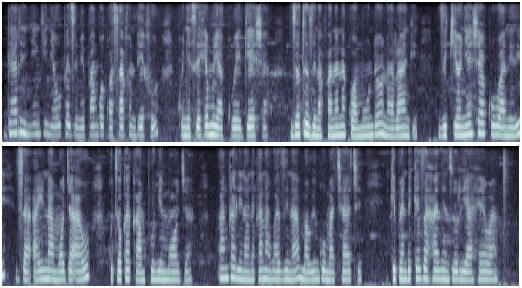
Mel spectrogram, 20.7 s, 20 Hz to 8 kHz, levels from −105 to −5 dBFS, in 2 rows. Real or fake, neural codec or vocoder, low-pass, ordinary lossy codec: real; none; 7.2 kHz; AAC, 48 kbps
